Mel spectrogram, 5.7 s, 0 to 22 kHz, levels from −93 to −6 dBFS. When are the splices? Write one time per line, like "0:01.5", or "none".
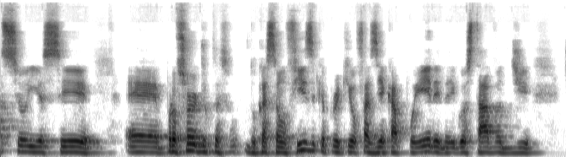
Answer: none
